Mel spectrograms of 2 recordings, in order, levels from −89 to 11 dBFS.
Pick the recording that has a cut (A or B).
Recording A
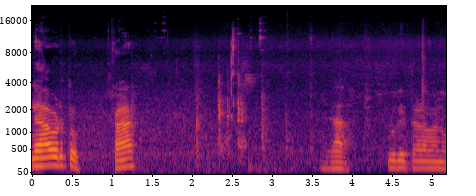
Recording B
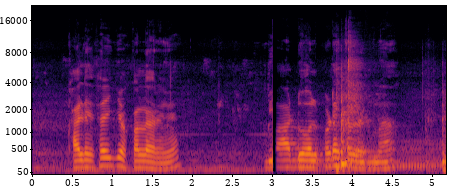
B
